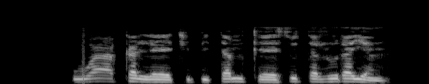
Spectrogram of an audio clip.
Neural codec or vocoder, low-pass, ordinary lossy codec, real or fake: none; 7.2 kHz; MP3, 24 kbps; real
